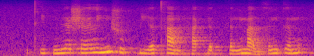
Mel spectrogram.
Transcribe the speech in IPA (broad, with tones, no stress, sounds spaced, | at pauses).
t̪ʰ i˨˩ p̚ ŋ ɨ˧ ə̯ ʂ əː˧˥ l i˧˥ ŋ ʂ u˨˩ k̚ ɓ i˨˩˦ ə̯ t̪ʰ a˨˩ m h a˨˩ k̚ j ə˨˩ k̚ h ə˨˩˦ ŋ m a˨˩˨ w x ə˧˥ ŋ k ə˧˥ m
